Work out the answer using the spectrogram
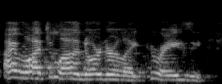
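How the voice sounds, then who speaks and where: A woman's voice: a little high, expressive, moderate pace, a bit bright, highs cut off. A woman in her sixties hosting a podcast over a video call, chatty and joking, laughing often. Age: 60s. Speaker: podcast host and novelist.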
